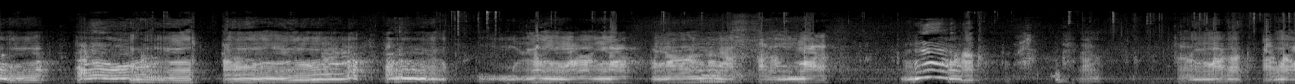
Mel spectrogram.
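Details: A six-month-old Vizsla indoors, vocalising strangely during play with its owners: near-continuous warbling, moaning whines mixed with growly grumbles, broken by brief pauses, with one sharp rising-falling yelp near the end.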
